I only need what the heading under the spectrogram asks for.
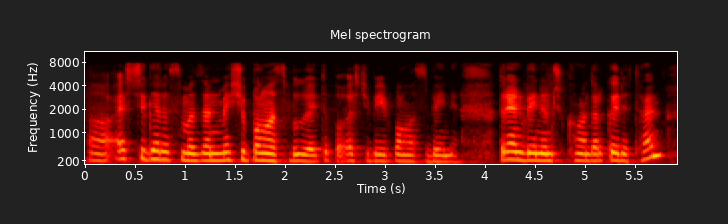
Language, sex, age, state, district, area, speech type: Kashmiri, female, 30-45, Jammu and Kashmir, Srinagar, rural, spontaneous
